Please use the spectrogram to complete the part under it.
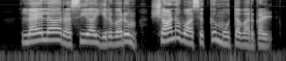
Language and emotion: Tamil, neutral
